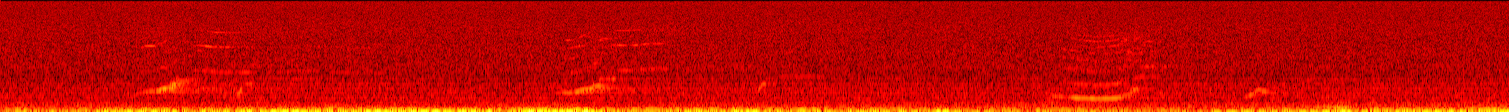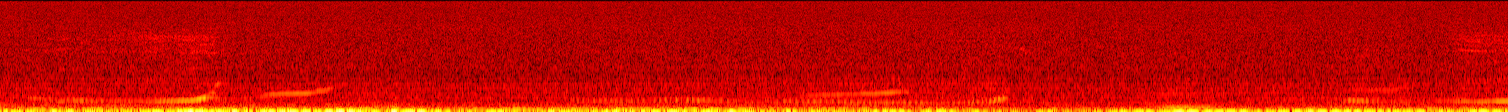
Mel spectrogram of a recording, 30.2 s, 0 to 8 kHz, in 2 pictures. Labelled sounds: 1.7	2.4	humpback whale, 0.80 to 3.3 kHz
6.1	6.7	humpback whale, 1.1 to 3.5 kHz
10.7	11.6	humpback whale, 0.86 to 3.0 kHz
16.6	16.9	humpback whale, 2.7 to 3.0 kHz
29.7	30.0	humpback whale, 1.9 to 2.0 kHz

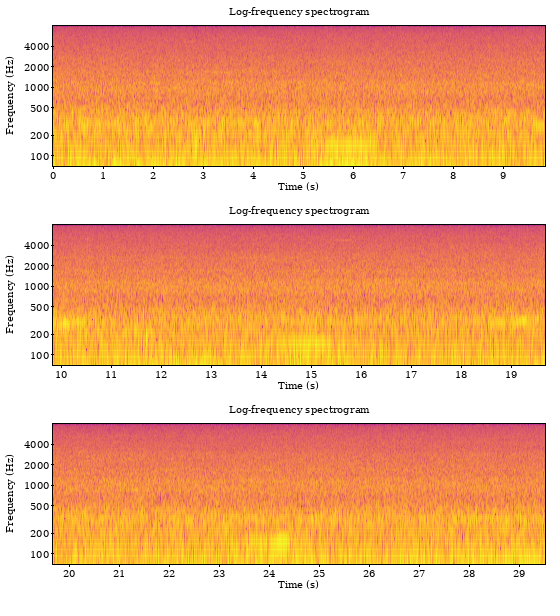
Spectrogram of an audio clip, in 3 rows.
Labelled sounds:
15.4	15.8	killer whale, Bigg's (transient), 4.6 to 4.8 kHz

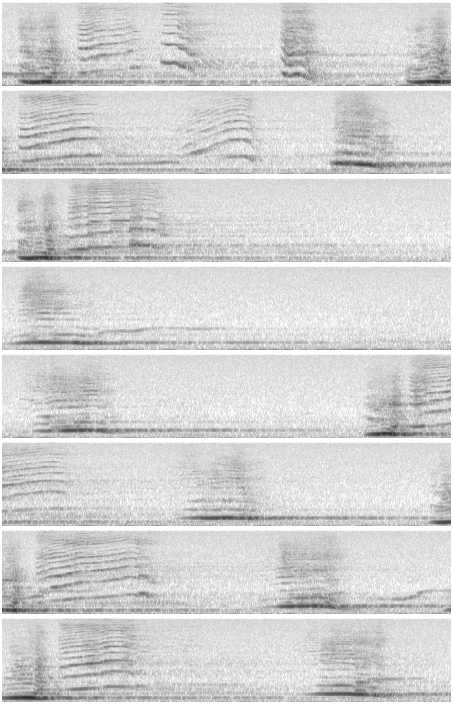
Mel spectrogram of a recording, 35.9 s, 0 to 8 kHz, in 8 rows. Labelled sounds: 0.3	2.2	humpback whale, 0.80 to 7.7 kHz
2.8	5.5	humpback whale, 0.86 to 6.8 kHz
6.4	7.0	humpback whale, 0.80 to 5.9 kHz
7.9	8.4	humpback whale, 0.83 to 1.6 kHz
9.1	11.3	humpback whale, 0.83 to 6.8 kHz
13.6	14.2	humpback whale, 1.3 to 3.4 kHz
14.8	15.6	humpback whale, 0.80 to 1.0 kHz
18.3	18.8	humpback whale, 1.1 to 2.0 kHz
21.6	23.2	humpback whale, 0.80 to 7.9 kHz
24.3	24.9	humpback whale, 0.83 to 2.2 kHz
26.8	28.5	humpback whale, 0.80 to 7.2 kHz
29.6	30.2	humpback whale, 1.5 to 2.9 kHz
31.1	33.0	humpback whale, 0.80 to 7.4 kHz
34.4	35.5	humpback whale, 0.80 to 3.4 kHz

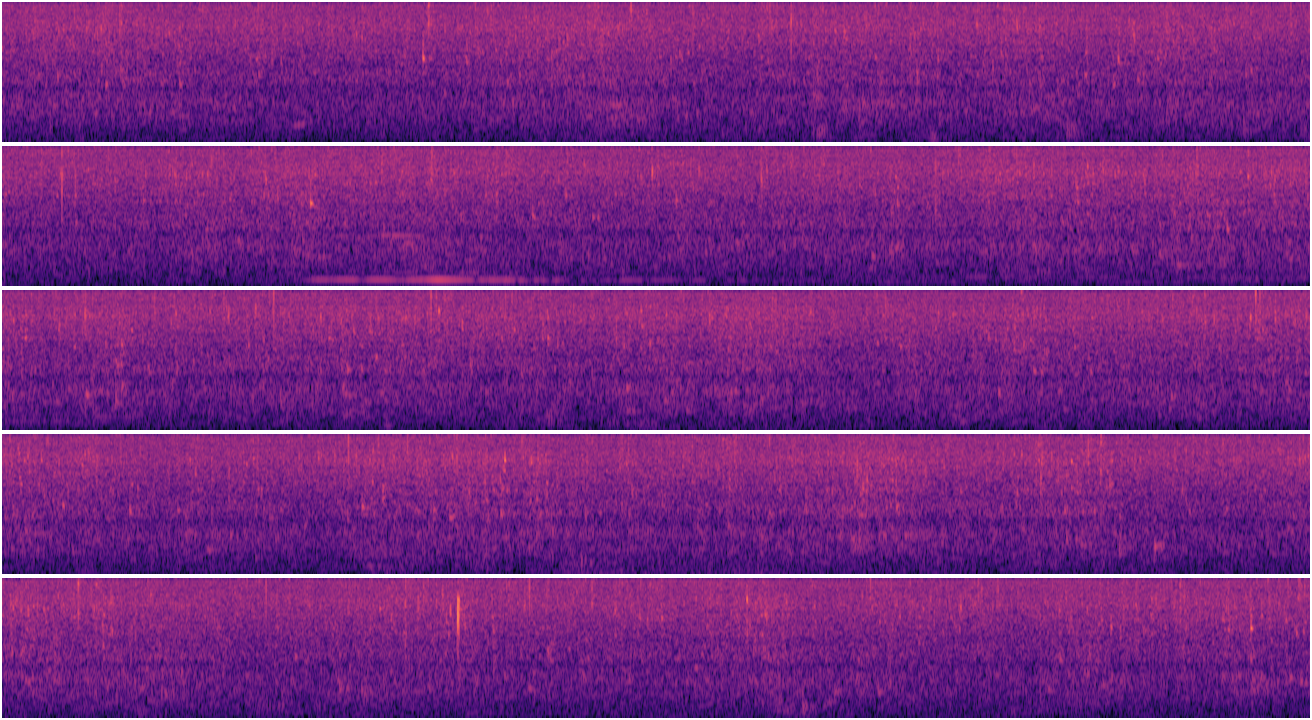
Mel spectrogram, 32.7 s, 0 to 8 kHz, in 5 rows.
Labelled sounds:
8.4	8.6	humpback whale, 1.1 to 1.2 kHz

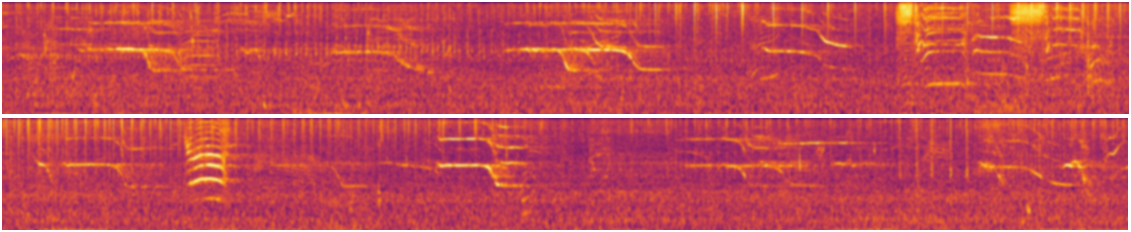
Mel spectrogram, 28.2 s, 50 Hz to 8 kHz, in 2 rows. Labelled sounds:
0.5	3.6	killer whale, southern Alaska resident, 0.69 to 7.9 kHz
4.1	5.5	killer whale, southern Alaska resident, 0.69 to 6.9 kHz
6.2	8.4	killer whale, southern Alaska resident, 0.92 to 7.4 kHz
9.3	10.8	killer whale, southern Alaska resident, 1.2 to 8.0 kHz
11.1	13.3	killer whale, southern Alaska resident, 0.60 to 8.0 kHz
14.8	16.0	killer whale, southern Alaska resident, 1.0 to 5.3 kHz
16.3	18.9	killer whale, southern Alaska resident, 0.51 to 8.0 kHz
19.5	20.7	killer whale, southern Alaska resident, 1.1 to 7.5 kHz
22.5	24.4	killer whale, southern Alaska resident, 1.0 to 6.8 kHz
26.3	27.7	killer whale, southern Alaska resident, 0.92 to 8.0 kHz

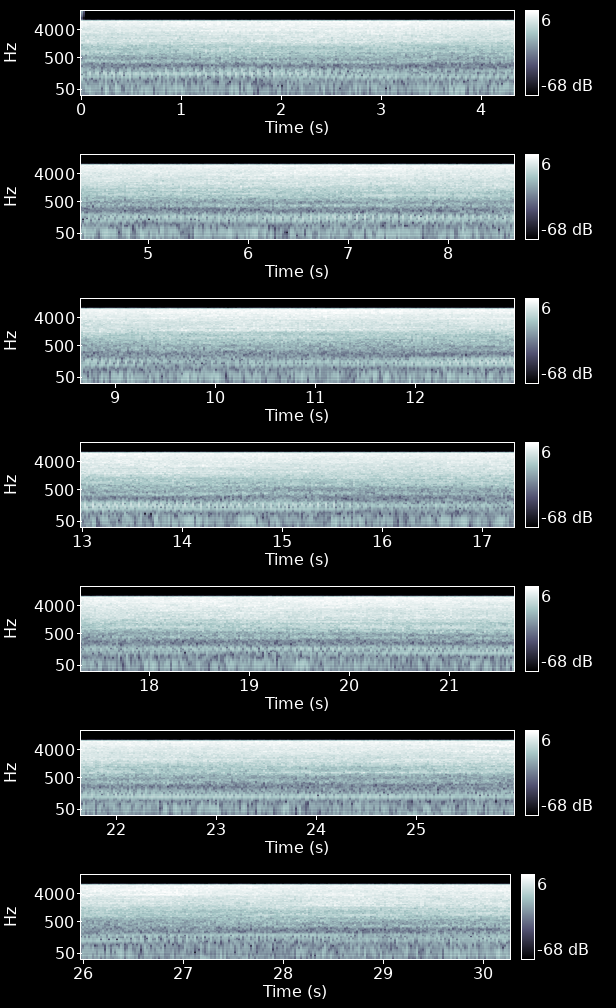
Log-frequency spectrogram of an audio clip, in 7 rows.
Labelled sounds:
13.9	14.2	vessel noise, 2.8 to 2.9 kHz

